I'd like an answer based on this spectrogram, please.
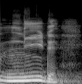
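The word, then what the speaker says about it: knead: तो देखिए के साथ एन है ना तो के साइलेंट होगा। इसे पढ़ा जाएगा दोस्तों नीड।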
